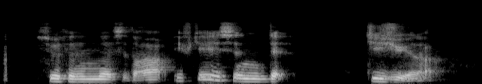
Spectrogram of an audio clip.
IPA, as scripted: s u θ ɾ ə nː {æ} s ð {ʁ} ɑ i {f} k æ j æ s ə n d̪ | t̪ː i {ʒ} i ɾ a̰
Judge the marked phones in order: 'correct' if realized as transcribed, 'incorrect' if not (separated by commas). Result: correct, correct, correct, correct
